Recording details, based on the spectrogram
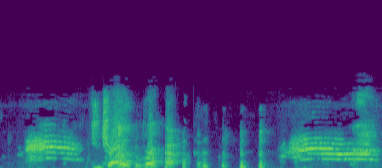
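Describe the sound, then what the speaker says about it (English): A cat lets out two loud, drawn-out meows close by, one at the start and one at the end, while a voice speaks a short burst of words in between. "the cat gets upset"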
